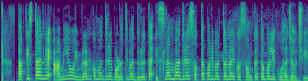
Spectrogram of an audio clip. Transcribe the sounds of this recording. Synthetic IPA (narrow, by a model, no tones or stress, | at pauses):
pakist̪anɾeʔamioimɾankɔmɔd̪ʱjɔɾebɔɽ̤ɔt̪ʰibad̪uɾɔt̪aʔislambad̪ɾesɔt̪ːapɔɾibɔɾt̪ɔnɔekɔsɔŋket̪ɔbolikuɦad͡ʒawt͡ʃʰi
